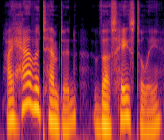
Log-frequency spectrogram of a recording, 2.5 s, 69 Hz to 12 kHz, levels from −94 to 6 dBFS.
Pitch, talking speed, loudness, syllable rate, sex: 145 Hz, 120 wpm, -17 LUFS, 4.5 syllables/s, male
